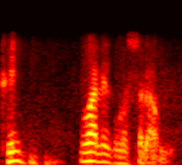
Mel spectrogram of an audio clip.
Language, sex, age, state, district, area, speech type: Urdu, male, 60+, Uttar Pradesh, Muzaffarnagar, urban, conversation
